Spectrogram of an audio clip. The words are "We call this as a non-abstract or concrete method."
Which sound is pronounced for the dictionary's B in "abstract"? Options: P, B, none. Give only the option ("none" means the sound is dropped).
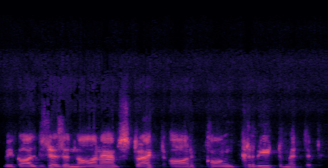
B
